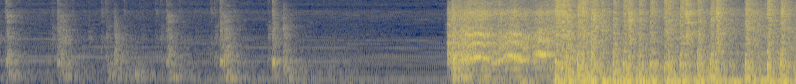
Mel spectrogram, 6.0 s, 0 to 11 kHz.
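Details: 1966 Chevy C10 rat rod, start after adjusting the oil pump and refitting the distributor, timing not yet checked with a light: a few slow cranking strokes, a pause, then it catches and runs steady and even; starts and runs normally.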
